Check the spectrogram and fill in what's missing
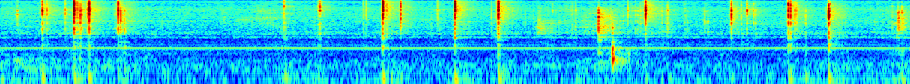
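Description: Long purple nails tap and scratch the textured, ornately painted red and gold lid of a small porcelain elephant trinket box set with jewels and a crystal knob. About eighteen sharp, bright clicks ring out separately with almost no ring, over a quiet background with a faint steady tone.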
